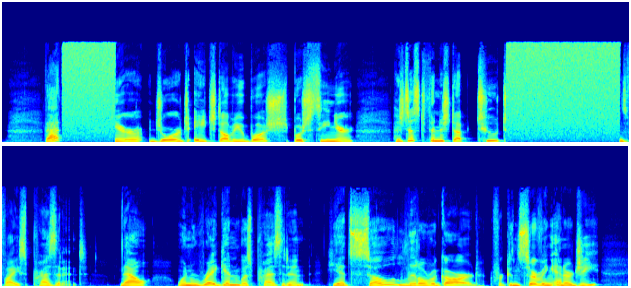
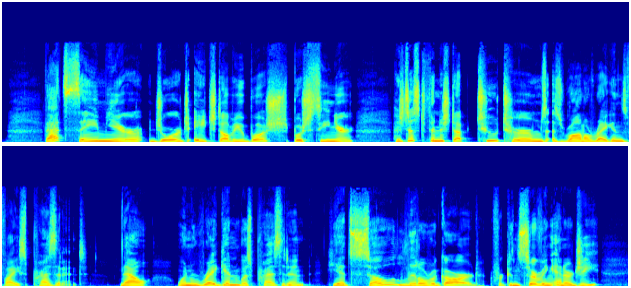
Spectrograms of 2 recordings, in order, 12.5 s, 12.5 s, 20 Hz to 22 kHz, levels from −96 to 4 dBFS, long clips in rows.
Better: second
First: audio cutting out; filled with static; at 0.5 s for 0.5 s and at 5 s for 1 s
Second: none

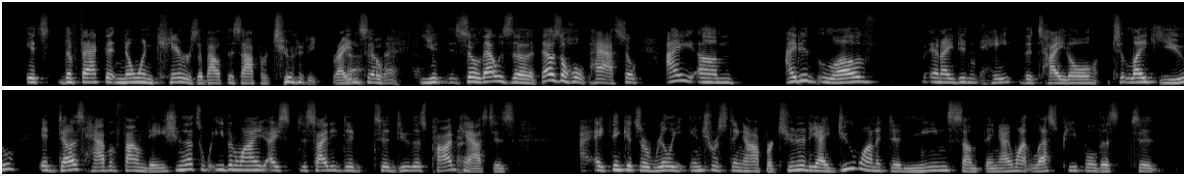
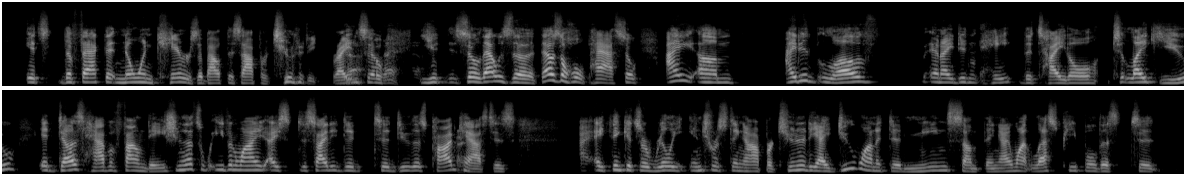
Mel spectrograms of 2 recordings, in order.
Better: first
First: none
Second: thin; somewhat; fading below 900 Hz

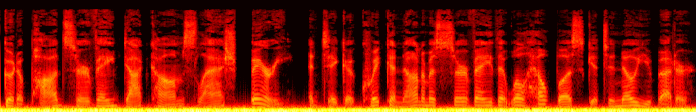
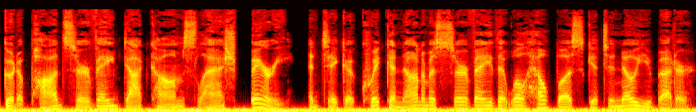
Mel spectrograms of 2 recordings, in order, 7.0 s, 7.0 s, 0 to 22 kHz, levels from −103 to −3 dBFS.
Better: second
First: low rumble; loud; throughout; 1 dB below the speech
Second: low rumble; faint; throughout; 20 dB below the speech

